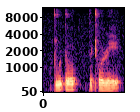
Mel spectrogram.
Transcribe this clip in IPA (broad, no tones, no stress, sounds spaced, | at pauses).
ʈ u ʈ o | k ə ʈʰ o ɭ e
